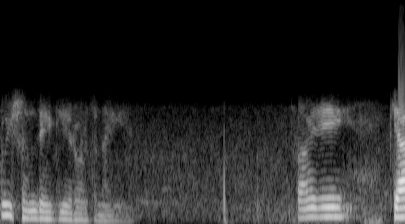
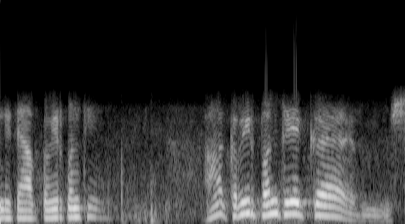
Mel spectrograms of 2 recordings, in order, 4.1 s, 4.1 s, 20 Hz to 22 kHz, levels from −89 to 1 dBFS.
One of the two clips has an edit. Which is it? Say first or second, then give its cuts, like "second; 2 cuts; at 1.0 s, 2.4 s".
first; 1 cut; at 2.0 s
